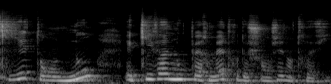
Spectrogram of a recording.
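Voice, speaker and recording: A woman's voice with very wide pitch swings and audible room echo. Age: 60s. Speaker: astrologer and spiritual commentator. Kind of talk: solo spoken commentary. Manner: hesitant with frequent fillers.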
